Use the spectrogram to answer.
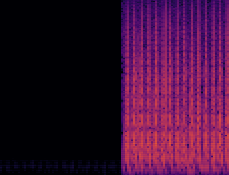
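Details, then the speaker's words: Complex repetitive discharges on needle EMG, from a university EMG laboratory teaching collection: brief silence, then an abrupt, steady, rapid machine-like buzz. CRDs in pathological states usually accompany profuse fibrillations and positive sharp waves. "In pathological states, CRDs are usually associated with profuse fibrillations and PSWs regardless of diseases. On many occasions, the generator can be accurately pinpointed because with a minimal needle movement from the generator, CRDs will cease firing."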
